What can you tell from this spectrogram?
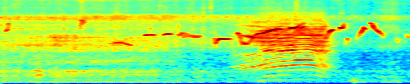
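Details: Morning herd of tame cows on the way to grassy fields; a single short moo near the end, rising and bending down, partly buried under constant birdsong and chirps.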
